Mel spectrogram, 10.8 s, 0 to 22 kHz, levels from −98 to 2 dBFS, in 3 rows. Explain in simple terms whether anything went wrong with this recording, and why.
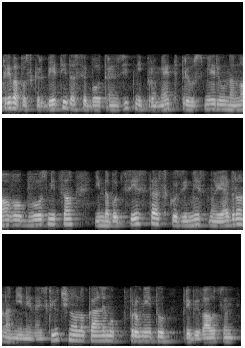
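Nothing stood out on listening; the speech sounds like an ordinary phone call, with the narrower, slightly boxy tone that telephone lines normally have.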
